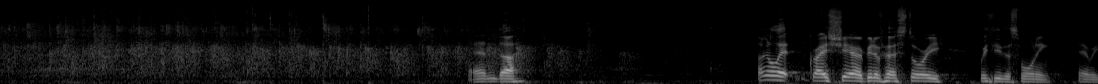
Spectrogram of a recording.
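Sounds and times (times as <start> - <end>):
audience clapping: 0.0 - 7.3
speech: 4.7 - 5.4, 7.6 - 10.9.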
